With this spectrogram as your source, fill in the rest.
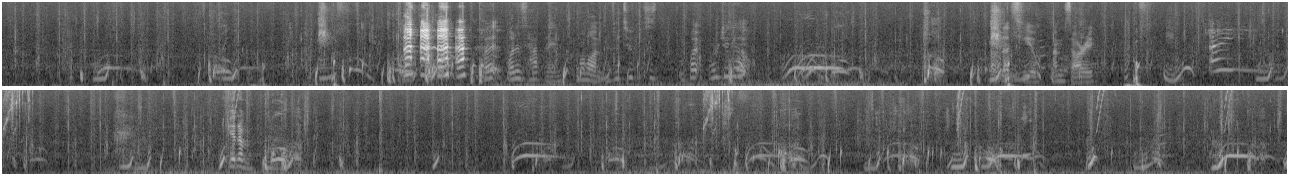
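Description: Playful cartoon sound effects pop and squeak as game figures scuffle.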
